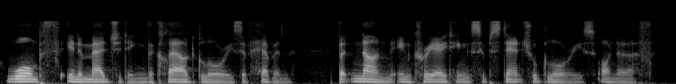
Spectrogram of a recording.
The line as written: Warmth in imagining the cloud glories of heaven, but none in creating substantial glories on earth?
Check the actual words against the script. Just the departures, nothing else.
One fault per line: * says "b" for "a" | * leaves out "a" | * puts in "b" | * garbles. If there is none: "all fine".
all fine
